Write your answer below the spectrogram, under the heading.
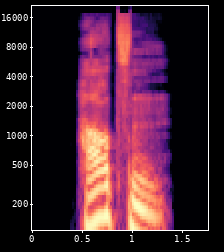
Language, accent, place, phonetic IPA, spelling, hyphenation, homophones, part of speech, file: German, Germany, Berlin, [ˈhaʁt͡sn̩], hartzen, hart‧zen, harzen, verb, De-hartzen.ogg
- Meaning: 1. to live off welfare (i.e. Hartz IV) 2. to be lazy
